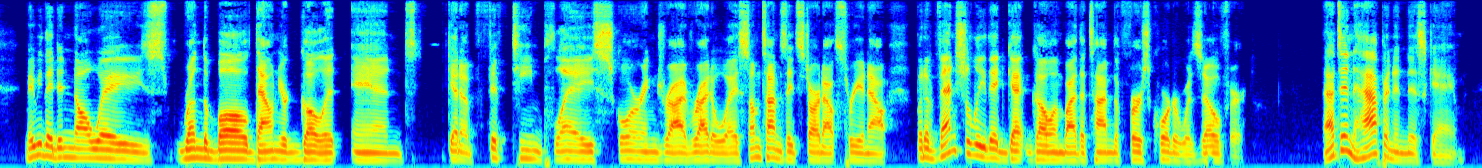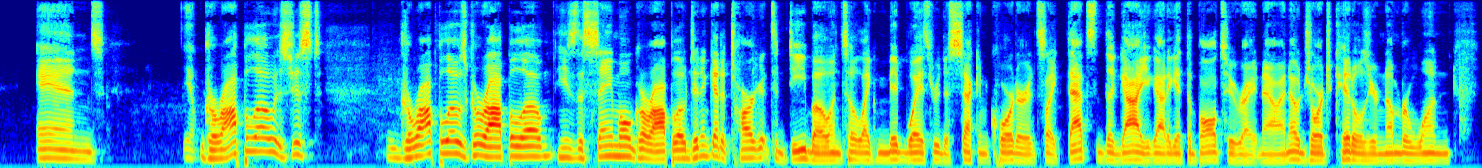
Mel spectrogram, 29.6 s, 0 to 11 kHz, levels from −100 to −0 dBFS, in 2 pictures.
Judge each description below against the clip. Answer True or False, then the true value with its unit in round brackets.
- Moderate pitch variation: True (4.6 semitones)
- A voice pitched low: True (115 Hz)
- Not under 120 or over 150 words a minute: False (185 wpm)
